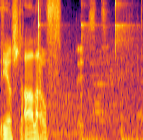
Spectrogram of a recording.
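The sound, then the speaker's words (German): A man speaks briefly, then a sharp, bright pop as a bottle cap is flicked off with a lighter, sending the cap flying far away, followed by two dull, low thuds spaced about half a second apart. “Man, man hört es im Hintergrund, es ist ein bisschen Lärm und der, der Deckel ist ja gerade weit weggespickt, weil...”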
